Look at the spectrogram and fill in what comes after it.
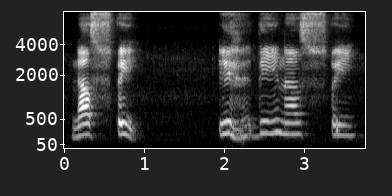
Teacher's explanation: स्वाद को अदा करते हुए सीटी की आवाज़ भी आनी चाहिए और साथ में इसको मोटा भी करेंगे।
